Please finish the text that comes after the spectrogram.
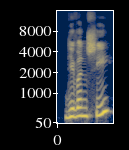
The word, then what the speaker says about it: Givenchy: Givenchy?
